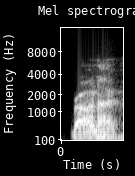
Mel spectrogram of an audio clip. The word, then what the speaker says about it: Roanoke: This week we had the first episode of American Horror Story season 6, Roanoke, I think it's pronounced. Roanoke, that sounds better.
